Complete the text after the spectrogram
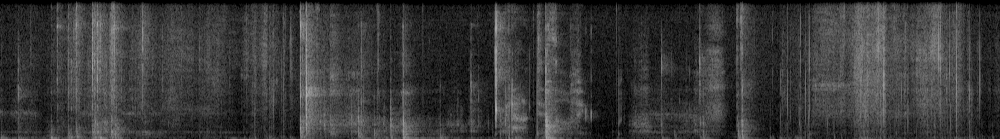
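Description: A leather glove crinkles and rustles against a microphone.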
